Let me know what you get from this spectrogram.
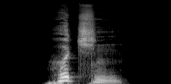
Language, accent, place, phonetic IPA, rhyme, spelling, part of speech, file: German, Germany, Berlin, [ˈhʊt͡ʃn̩], -ʊt͡ʃn̩, hutschen, verb, De-hutschen.ogg
- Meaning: to swing, to rock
